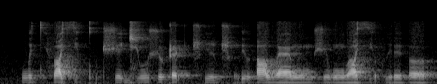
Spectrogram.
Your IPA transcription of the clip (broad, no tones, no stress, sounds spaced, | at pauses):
w ɪ tʲ f ɑ sʲ ə kʷʼ ə̰ ʈ ʃ ɪ d͡ʑ u ʃ u ʈ ə ʈ ʈ͡ʂʰ i ʈ͡ʂʰ ə̰ ɾʲ ʊ ʔ ɑ w æ ŋʷ ə m ʃ ɪ w ŋʷ ɑ sʲ ʌ f i ɾ ɪ ʔ ʌ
